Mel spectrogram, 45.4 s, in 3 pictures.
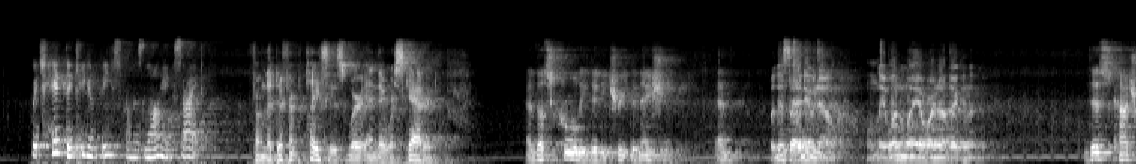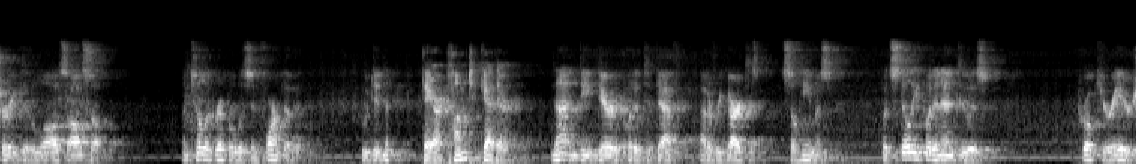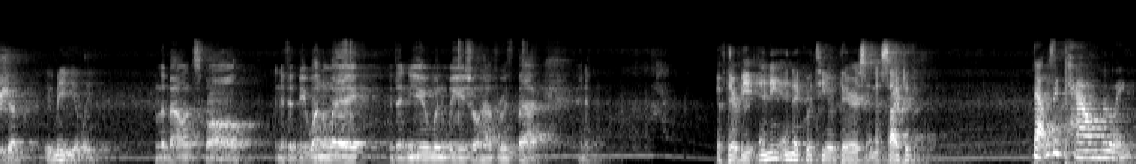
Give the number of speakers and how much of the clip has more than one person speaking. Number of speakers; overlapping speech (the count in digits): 4, no overlap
